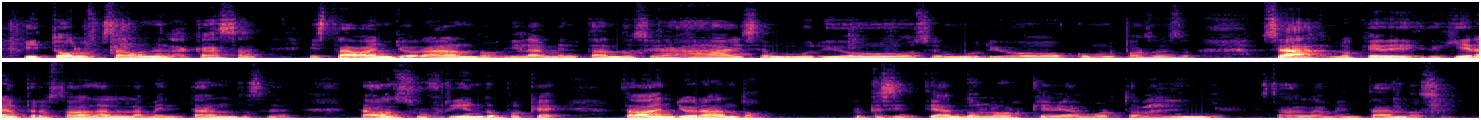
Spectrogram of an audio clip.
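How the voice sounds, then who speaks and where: A male preacher gives an earnest sermon at a medium pitch. He reads a verse aloud and then retells it in repetitive, plain phrases, stopping to restart and correct himself. A faint hiss of noise sits behind his voice. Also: brisk, darkish tone.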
